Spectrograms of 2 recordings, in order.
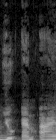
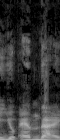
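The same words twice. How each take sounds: First: "you and I" as "yu en ai", no d; unlinked pronunciation. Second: "you and I" as "yu en-dai"; linked d pronunciation. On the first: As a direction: leave out the d in "you and I": yu-en-ai. ("you and I" dibaca "yu en ai", tanpa bunyi d) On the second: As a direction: link the d onto the last vowel of "you and I": yu-en-dai. ("you and I" dibaca "yu en dai", bunyi d disambung) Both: Shown as a demonstration. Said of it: "tapi bacanya bukan you and I".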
